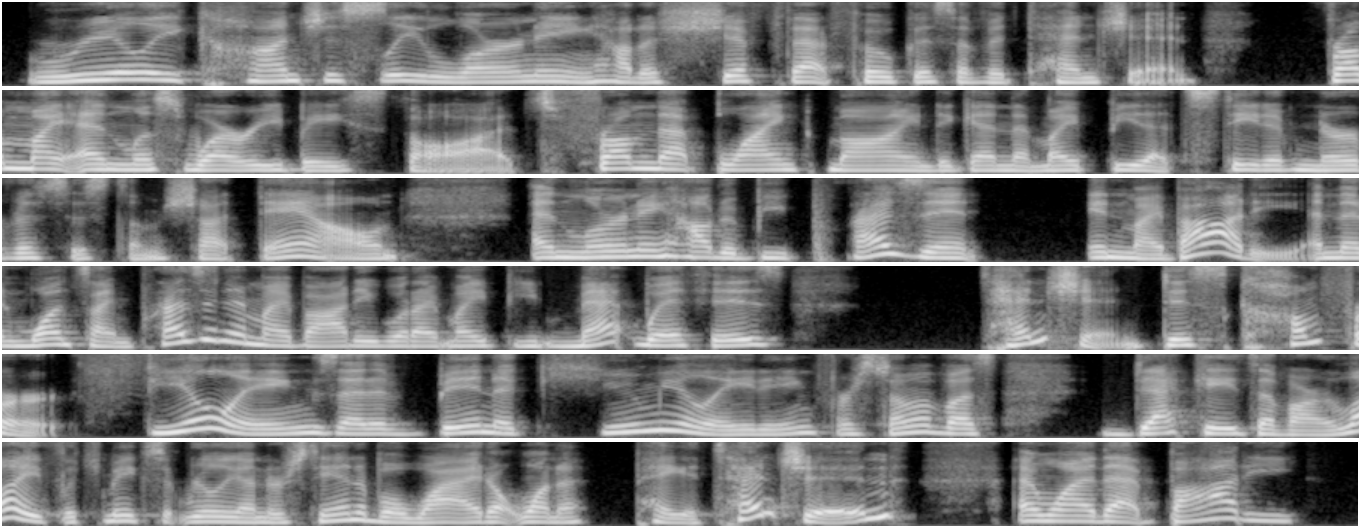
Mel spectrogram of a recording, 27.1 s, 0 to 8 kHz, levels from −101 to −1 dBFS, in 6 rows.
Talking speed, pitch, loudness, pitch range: 190 wpm, 180 Hz, -18 LUFS, 165-200 Hz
